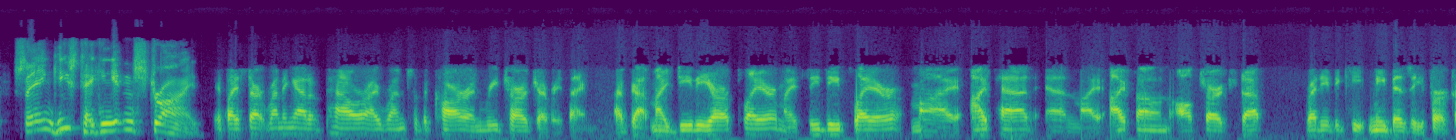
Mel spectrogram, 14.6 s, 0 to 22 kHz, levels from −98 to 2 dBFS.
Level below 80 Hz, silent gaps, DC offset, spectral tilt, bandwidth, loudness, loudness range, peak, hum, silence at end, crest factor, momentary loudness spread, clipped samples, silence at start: -56 dBFS; none; under 0.1%; -4.5 dB/octave; 8.4 kHz; -17 LUFS; 2 LU; 0 dBFS; none; 0 s; 16 dB; 7 LU; under 0.1%; 0.15 s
